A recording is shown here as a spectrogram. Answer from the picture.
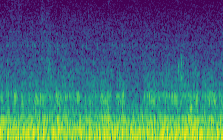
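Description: A steady low hum inside a car cabin, with a few faint mouth sounds as a soft iced mini doughnut is bitten and chewed.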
